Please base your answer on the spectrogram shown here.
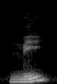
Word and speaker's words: mais: Donc, mais, un S ne se prononce pas.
